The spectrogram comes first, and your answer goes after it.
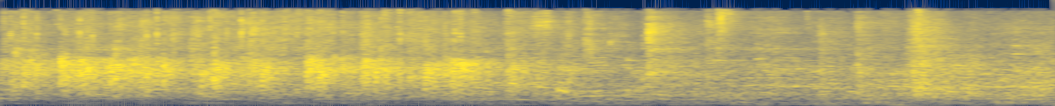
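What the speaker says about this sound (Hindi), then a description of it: "कृपया जोरदार तालियां बजा दें।" An audience at a retirement function applauds loudly for a former DGS, a dense continuous clatter of many hands that fades slightly toward the end, with some voices mixed in.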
